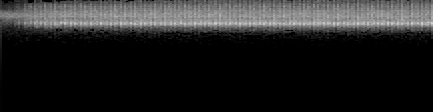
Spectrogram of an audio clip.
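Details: High, shimmering grasshopper trill fading in over the first moment, then holding a steady, fast, regular pulse to the end.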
